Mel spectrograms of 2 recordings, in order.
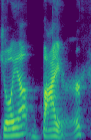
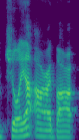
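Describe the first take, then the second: First: The surname begins with a B sound. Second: The surname begins with a vowel sound. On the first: The speaker calls it right. "There we go" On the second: The speaker calls it wrong. "no, blah, say it right"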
